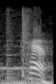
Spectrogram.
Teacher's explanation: the tongue is positioned relatively low in the mouth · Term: near open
